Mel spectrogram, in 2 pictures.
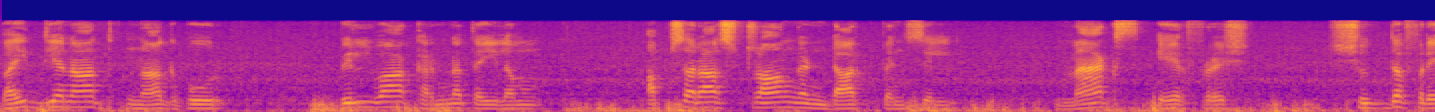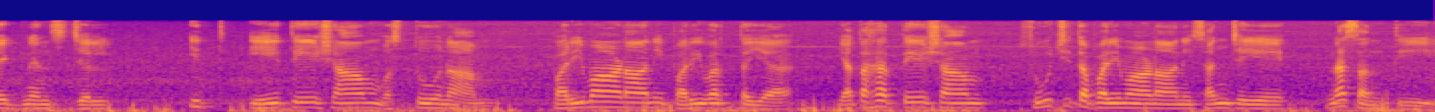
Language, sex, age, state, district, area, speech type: Sanskrit, male, 45-60, Tamil Nadu, Coimbatore, urban, read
